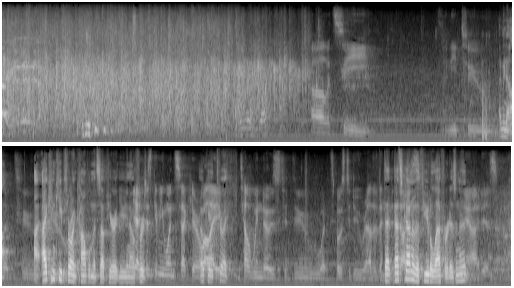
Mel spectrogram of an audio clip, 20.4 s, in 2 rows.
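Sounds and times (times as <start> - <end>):
laughter: 0.0 - 3.1, 11.0 - 12.0, 19.5 - 20.3
audience applause: 0.0 - 6.5
speech: 1.7 - 2.3, 6.3 - 7.5, 9.0 - 20.3.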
